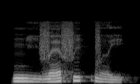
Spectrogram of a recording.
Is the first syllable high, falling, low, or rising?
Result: low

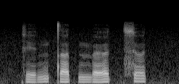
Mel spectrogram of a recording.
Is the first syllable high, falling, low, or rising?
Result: rising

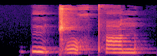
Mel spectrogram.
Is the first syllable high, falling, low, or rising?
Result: falling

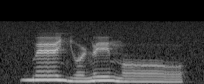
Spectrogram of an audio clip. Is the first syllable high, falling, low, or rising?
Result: high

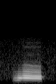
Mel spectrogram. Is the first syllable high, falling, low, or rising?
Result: low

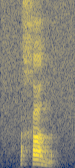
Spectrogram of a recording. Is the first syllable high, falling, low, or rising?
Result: falling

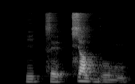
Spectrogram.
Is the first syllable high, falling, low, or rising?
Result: low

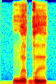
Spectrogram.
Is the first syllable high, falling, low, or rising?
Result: low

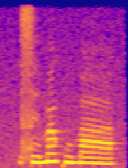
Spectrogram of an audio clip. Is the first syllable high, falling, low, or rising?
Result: low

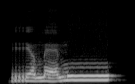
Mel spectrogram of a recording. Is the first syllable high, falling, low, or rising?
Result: low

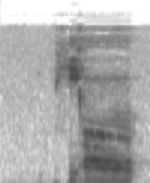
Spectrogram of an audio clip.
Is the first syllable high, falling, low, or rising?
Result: low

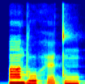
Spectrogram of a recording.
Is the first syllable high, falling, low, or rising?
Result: high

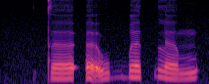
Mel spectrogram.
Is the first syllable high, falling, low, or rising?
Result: rising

